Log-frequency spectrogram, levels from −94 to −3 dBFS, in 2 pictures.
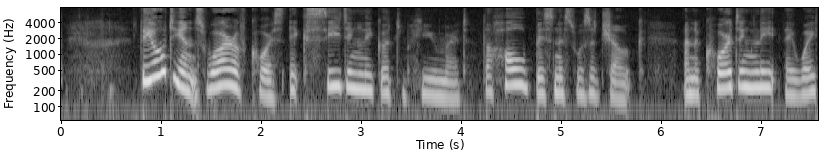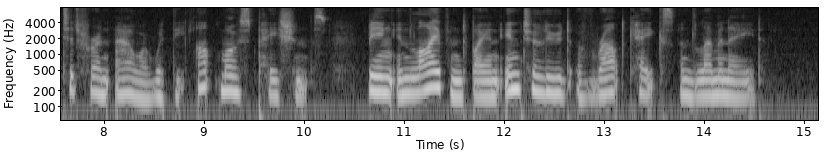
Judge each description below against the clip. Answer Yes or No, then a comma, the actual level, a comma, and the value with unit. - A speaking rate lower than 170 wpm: Yes, average, 140 wpm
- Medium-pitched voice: Yes, medium, 180 Hz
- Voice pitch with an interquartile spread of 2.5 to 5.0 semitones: No, wide, 5.6 semitones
